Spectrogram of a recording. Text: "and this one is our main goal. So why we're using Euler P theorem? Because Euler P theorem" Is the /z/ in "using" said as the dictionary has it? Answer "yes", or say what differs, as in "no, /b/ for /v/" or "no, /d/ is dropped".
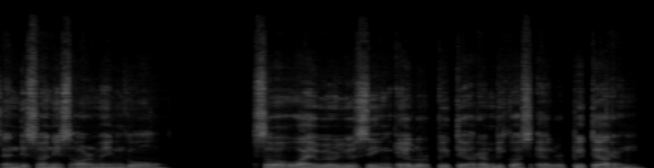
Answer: no, /s/ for /z/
